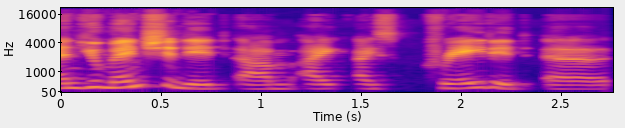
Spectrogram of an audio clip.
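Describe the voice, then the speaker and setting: The recording is very clean with a silent background as a woman speaks at a moderate pace and a medium pitch. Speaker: brand strategy consultant. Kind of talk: live-stream interview chat. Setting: live stream. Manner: hesitant with frequent fillers and repeats.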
